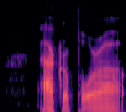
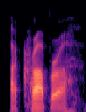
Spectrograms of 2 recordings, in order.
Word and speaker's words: Acropora: So, for example, there's Acropora or Acropora, depending on how you want to hear it pronounced.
